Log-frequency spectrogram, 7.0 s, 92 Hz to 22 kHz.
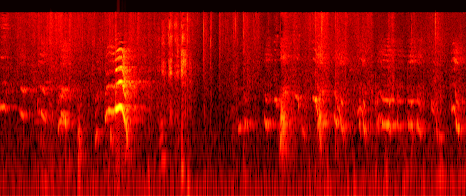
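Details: Puppies at play on day 32, giving a busy string of high whines, squeaks and short yips that rise and fall, with one sharp yelp near the two-second mark and softer whimpers continuing to the end.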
